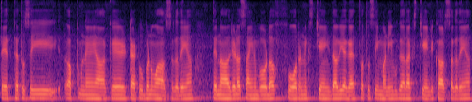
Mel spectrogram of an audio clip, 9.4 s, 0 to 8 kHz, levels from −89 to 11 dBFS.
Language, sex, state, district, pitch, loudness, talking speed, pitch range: Punjabi, male, Punjab, Kapurthala, 115 Hz, -18 LUFS, 190 wpm, 115-120 Hz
